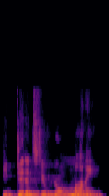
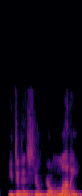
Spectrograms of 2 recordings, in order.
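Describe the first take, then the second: First: Money lifted high, very slow; stress on MONEY. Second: Slow, money leaned on; stress on MONEY. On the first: Teacher to student, stressing money. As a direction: stretch and raise money at the end. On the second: Teacher repeating, stress on money. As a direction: land on money as if something else was taken. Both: Shown as a demonstration. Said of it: "chữ, chữ money đi".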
